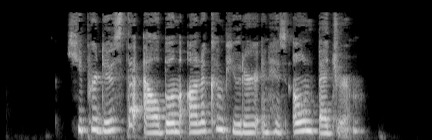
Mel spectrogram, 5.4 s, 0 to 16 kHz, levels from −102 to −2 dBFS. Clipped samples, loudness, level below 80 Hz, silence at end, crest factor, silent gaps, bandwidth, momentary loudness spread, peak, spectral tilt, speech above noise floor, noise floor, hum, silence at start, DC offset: under 0.1%; -21 LUFS; -62 dBFS; 0.9 s; 20 dB; none; 11.5 kHz; 11 LU; -4 dBFS; -4.5 dB/octave; over 69 dB; under -90 dBFS; none; 0.85 s; under 0.1%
